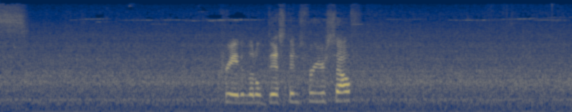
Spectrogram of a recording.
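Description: A truck idles nearby as a steady low engine rumble running throughout, with a person speaking briefly over it.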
